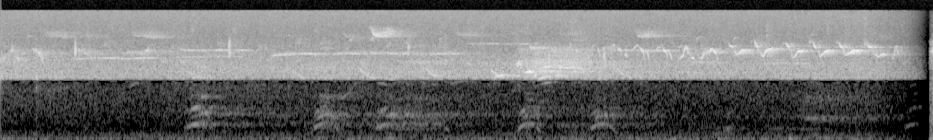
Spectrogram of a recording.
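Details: Yellow-rumped Warbler in Prospect Park near the large lake sings a loose, high trill of quick notes in a compressed pitch range that doesn't sound bright, while a man speaks quietly underneath.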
